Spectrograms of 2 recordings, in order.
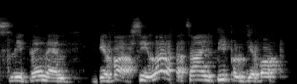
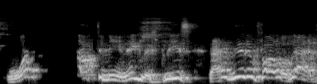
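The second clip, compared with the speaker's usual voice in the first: higher-pitched, mock-bewildered plea; baffled protest; 8 semitones higher than usual. Dad retelling how he begged his son to talk plain English, baffled. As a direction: act out being completely lost, pitch climbing.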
